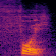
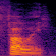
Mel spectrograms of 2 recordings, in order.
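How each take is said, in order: First: The name is said with one syllable. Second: The name is said with two syllables. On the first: The speaker calls it right. "but it's actually called Foy" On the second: The speaker calls it wrong. "which you'd think would be Foey"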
